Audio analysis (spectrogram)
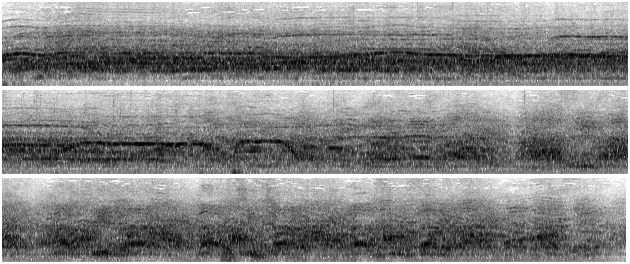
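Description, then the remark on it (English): A large crowd chants "no ceasefire" in loud unison in response to what Speaker Johnson said, the rhythmic shouts repeating steadily over a dense roar of voices and cheering, continuous throughout. “So if you couldn't hear what the crowd is shouting there, they respond to what Speaker Johnson said by chanting no ceasefire.”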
